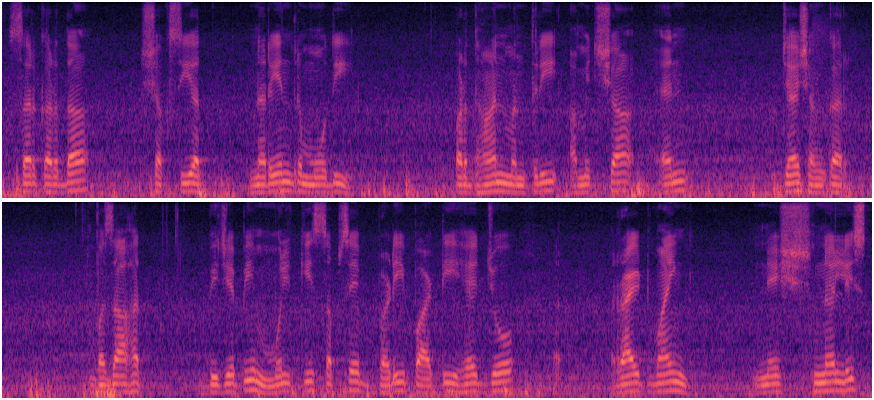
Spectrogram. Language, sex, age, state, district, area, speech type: Urdu, male, 18-30, Delhi, New Delhi, urban, spontaneous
